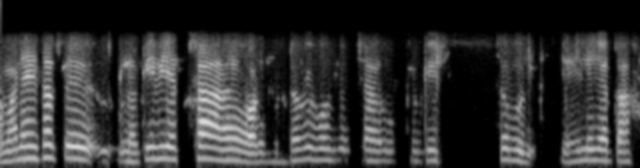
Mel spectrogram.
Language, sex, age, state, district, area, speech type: Hindi, male, 18-30, Bihar, Vaishali, rural, conversation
